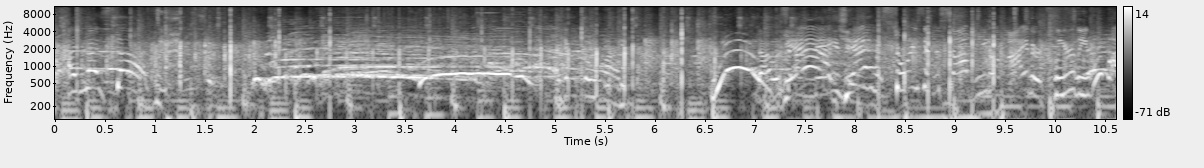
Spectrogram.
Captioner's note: cheering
